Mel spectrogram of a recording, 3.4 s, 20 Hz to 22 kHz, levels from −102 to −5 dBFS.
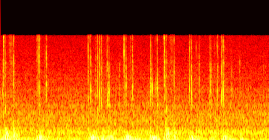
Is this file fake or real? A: real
